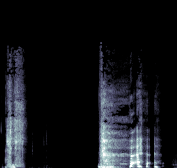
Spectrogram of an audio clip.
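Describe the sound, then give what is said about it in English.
A raspy mouth noise, accidentally made by a person, that comes out like a duck's quack: a short burst, a second of silence, then a longer nasal honk that breaks into a few choppy bits. “I made a duck sound.”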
